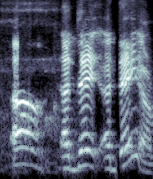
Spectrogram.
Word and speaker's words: Adele: Adele, right? That's how you pronounce it?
